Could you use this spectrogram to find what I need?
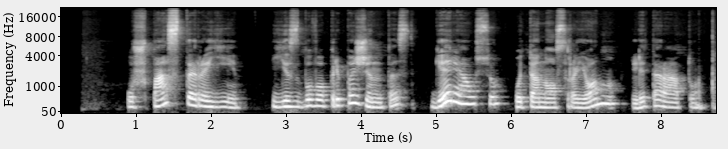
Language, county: Lithuanian, Kaunas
